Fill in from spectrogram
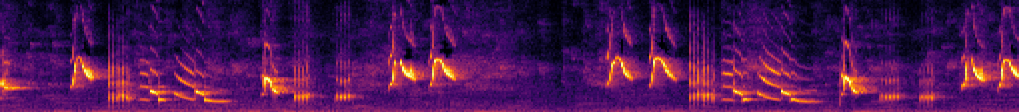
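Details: Asian pied starling, tame, singing rapid lively chattering phrases of upward-flicked whistles and descending slurred notes, in two bursts split by a short pause.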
